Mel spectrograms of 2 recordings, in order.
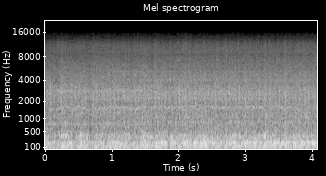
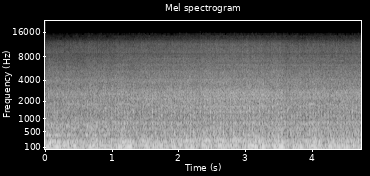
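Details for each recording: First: Chevrolet Malibu small-block V8 just fitted with a new top end (heads unchanged), run without air cleaner; steady, even idle with smooth low rumble, no knocks or misses. Normal idle. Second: Chevrolet Malibu small-block V8 after new top end installed, idling with oil pressure above 40: steady lope with a light fast tick, attributed to noisy valves as rockers are not yet adjusted.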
